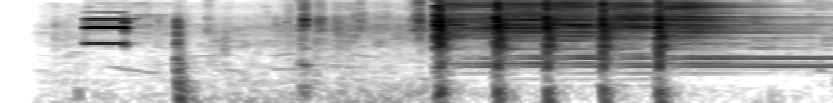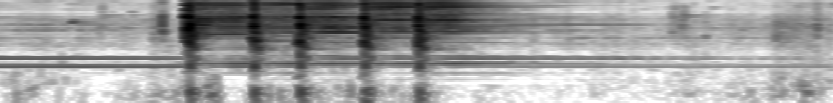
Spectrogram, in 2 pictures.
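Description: Shot timer beeps, then single-action revolver shots fire in two quick strings of five, about three shots a second, with a pause between strings. Steel targets ring on after the hits and fade out.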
